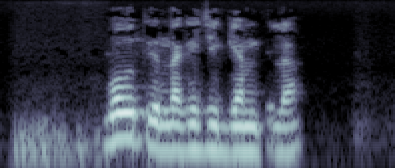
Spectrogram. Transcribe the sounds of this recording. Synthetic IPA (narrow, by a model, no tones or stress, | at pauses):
bɔut̪ind̪akit͡ʃiɡɛmt̪ila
